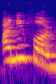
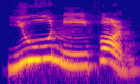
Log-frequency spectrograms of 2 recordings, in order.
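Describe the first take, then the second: First: The word begins with a plain vowel sound. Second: The word begins with a 'you' sound. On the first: The speaker calls it wrong. "अनिफॉर्म नहीं" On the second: The speaker calls it right. "जो pronunciation है वो हमने यूनिफॉर्म बोला है"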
